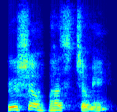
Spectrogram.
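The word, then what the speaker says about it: ऋषभश्च मे: In terms of pronunciation, you pay attention to the sh, which is cerebral sh, and bha, which is the fourth letter in the pa varga, which has to be aspirated.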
